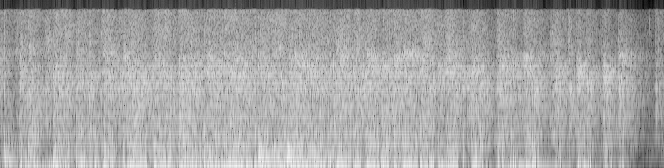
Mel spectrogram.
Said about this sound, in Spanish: Para ellos, un fuerte aplauso.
